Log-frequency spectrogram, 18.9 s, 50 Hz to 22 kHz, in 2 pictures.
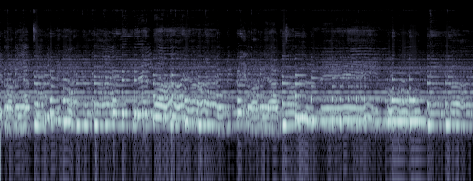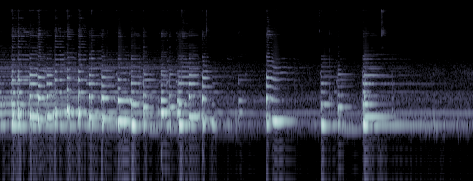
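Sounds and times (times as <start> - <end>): plucked folk lute: 0.0 - 18.5.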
